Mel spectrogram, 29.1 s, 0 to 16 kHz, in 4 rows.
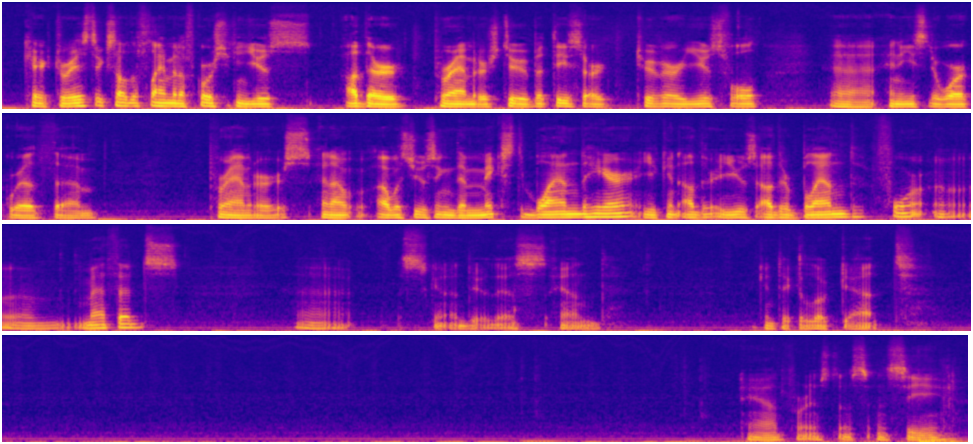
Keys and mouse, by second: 6.8-8.7 drag, 12.9-14.8 drag, 15.4-17.1 drag, 18.0-21.5 drag, 26.1-27.8 drag.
